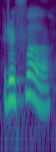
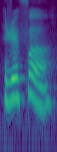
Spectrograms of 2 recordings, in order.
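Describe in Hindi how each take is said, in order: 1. यह ब्रिटिश लहज़े में कहा गया है। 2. यह ब्रिटिश लहज़े में कहा गया है।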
